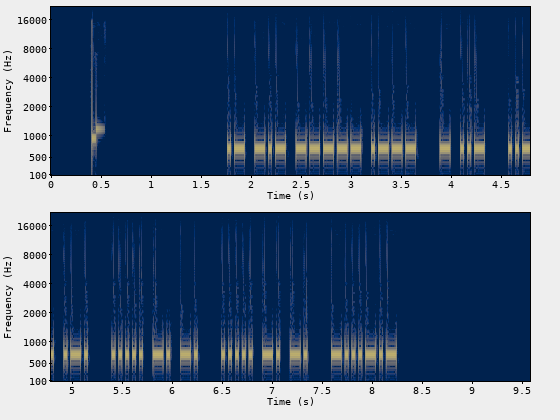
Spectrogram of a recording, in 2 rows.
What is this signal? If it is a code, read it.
Morse code, heard as a keyed tone, about 36 wpm, 700 Hz. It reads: AK0J TU UR 5NN 5NN <BK>
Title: SOTA QSO Practice 35wpm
